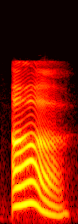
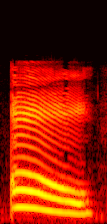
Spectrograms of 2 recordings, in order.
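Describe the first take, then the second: First: The word has a short, weak uh sound. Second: The word has a full, clear vowel sound. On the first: "more often we say uh" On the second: "sometimes we say a"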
